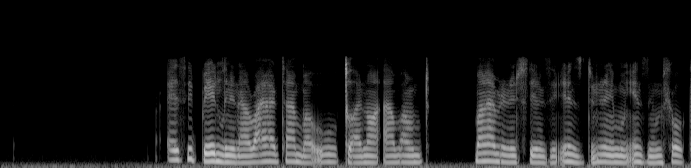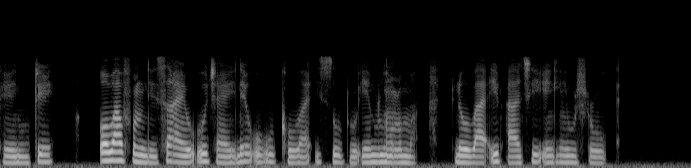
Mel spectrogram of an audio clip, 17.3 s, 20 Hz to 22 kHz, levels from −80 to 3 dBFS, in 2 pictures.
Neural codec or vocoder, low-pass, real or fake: autoencoder, 22.05 kHz, a latent of 192 numbers a frame, VITS, trained on many speakers; 5.4 kHz; fake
